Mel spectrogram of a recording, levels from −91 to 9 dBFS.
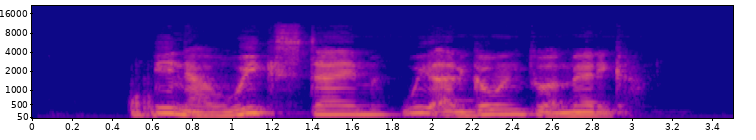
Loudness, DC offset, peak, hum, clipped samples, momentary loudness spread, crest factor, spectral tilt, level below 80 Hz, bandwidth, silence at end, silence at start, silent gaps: -31 LUFS; under 0.1%; -16 dBFS; none; under 0.1%; 7 LU; 16 dB; -6.5 dB/octave; -66 dBFS; 11 kHz; 0.5 s; 0.5 s; none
